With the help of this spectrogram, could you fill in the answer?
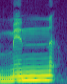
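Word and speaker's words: مِن: this noon has nothing so it's Min I n so it's the same letter noon this one is joined together with this because it is doesn't have a vowel the two of them pronounce together so you say Min the yah has no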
